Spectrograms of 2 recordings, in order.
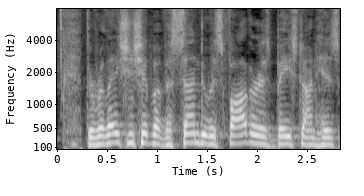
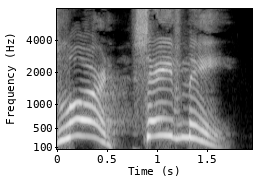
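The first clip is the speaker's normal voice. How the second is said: high desperate plea, pitch raised; desperate cry; 9 semitones higher, much slower than usual. Retold or imitated. Preacher voicing sinking Peter calling to the Lord, desperate.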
